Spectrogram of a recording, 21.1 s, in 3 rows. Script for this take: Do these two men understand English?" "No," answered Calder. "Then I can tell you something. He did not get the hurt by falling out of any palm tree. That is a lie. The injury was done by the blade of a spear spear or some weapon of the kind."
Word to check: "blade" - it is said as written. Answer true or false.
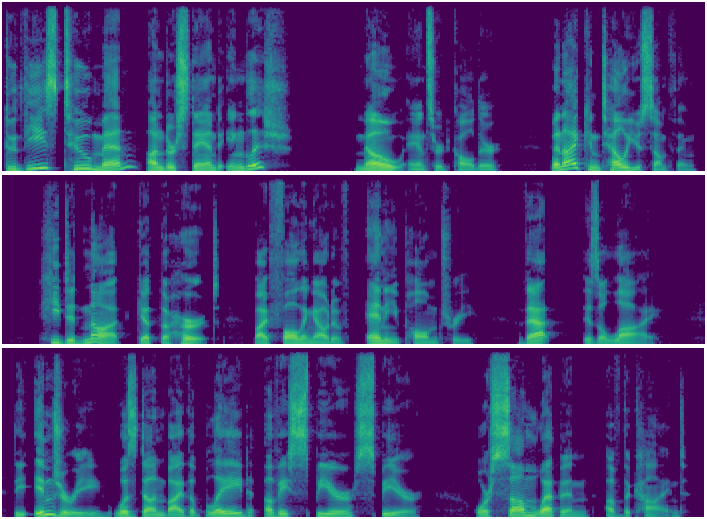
true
